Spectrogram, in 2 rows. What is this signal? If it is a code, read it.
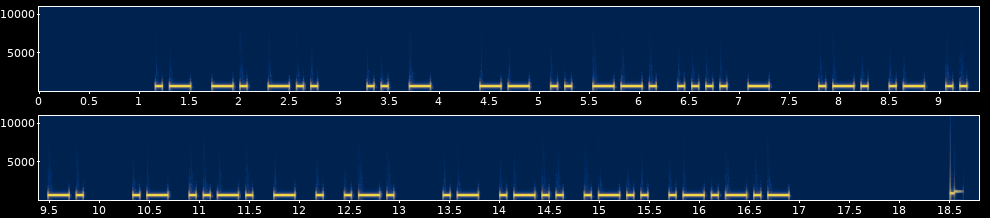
Morse code, heard as a keyed tone, about 17 wpm, 700 Hz. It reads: AND IT MIGHT RAIN AFTER ALL.
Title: Sentences from Top 1000 Words - Review Part 1 - 17wpm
